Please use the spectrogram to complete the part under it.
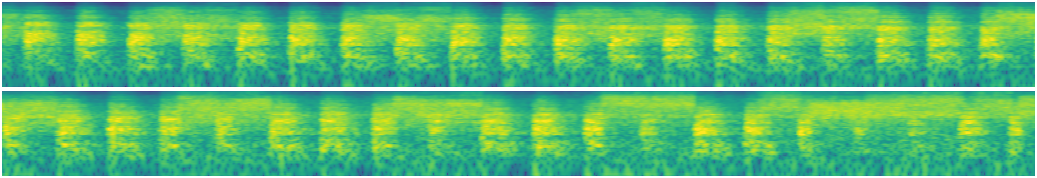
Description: A steam engine runs and hisses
